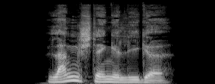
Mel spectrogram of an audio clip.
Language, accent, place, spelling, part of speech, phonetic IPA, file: German, Germany, Berlin, langstängelige, adjective, [ˈlaŋˌʃtɛŋəlɪɡə], De-langstängelige.ogg
- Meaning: inflection of langstängelig: 1. strong/mixed nominative/accusative feminine singular 2. strong nominative/accusative plural 3. weak nominative all-gender singular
